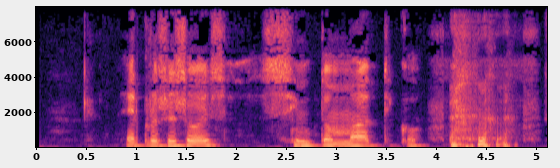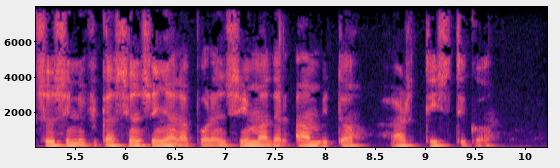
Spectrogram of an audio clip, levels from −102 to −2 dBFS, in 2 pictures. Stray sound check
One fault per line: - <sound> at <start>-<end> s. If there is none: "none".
- laugh at 4.1-4.8 s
